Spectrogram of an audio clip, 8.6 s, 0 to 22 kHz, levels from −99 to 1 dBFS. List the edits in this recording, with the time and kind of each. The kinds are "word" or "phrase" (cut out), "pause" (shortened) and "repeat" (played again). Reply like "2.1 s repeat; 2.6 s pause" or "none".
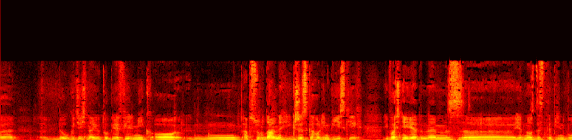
none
